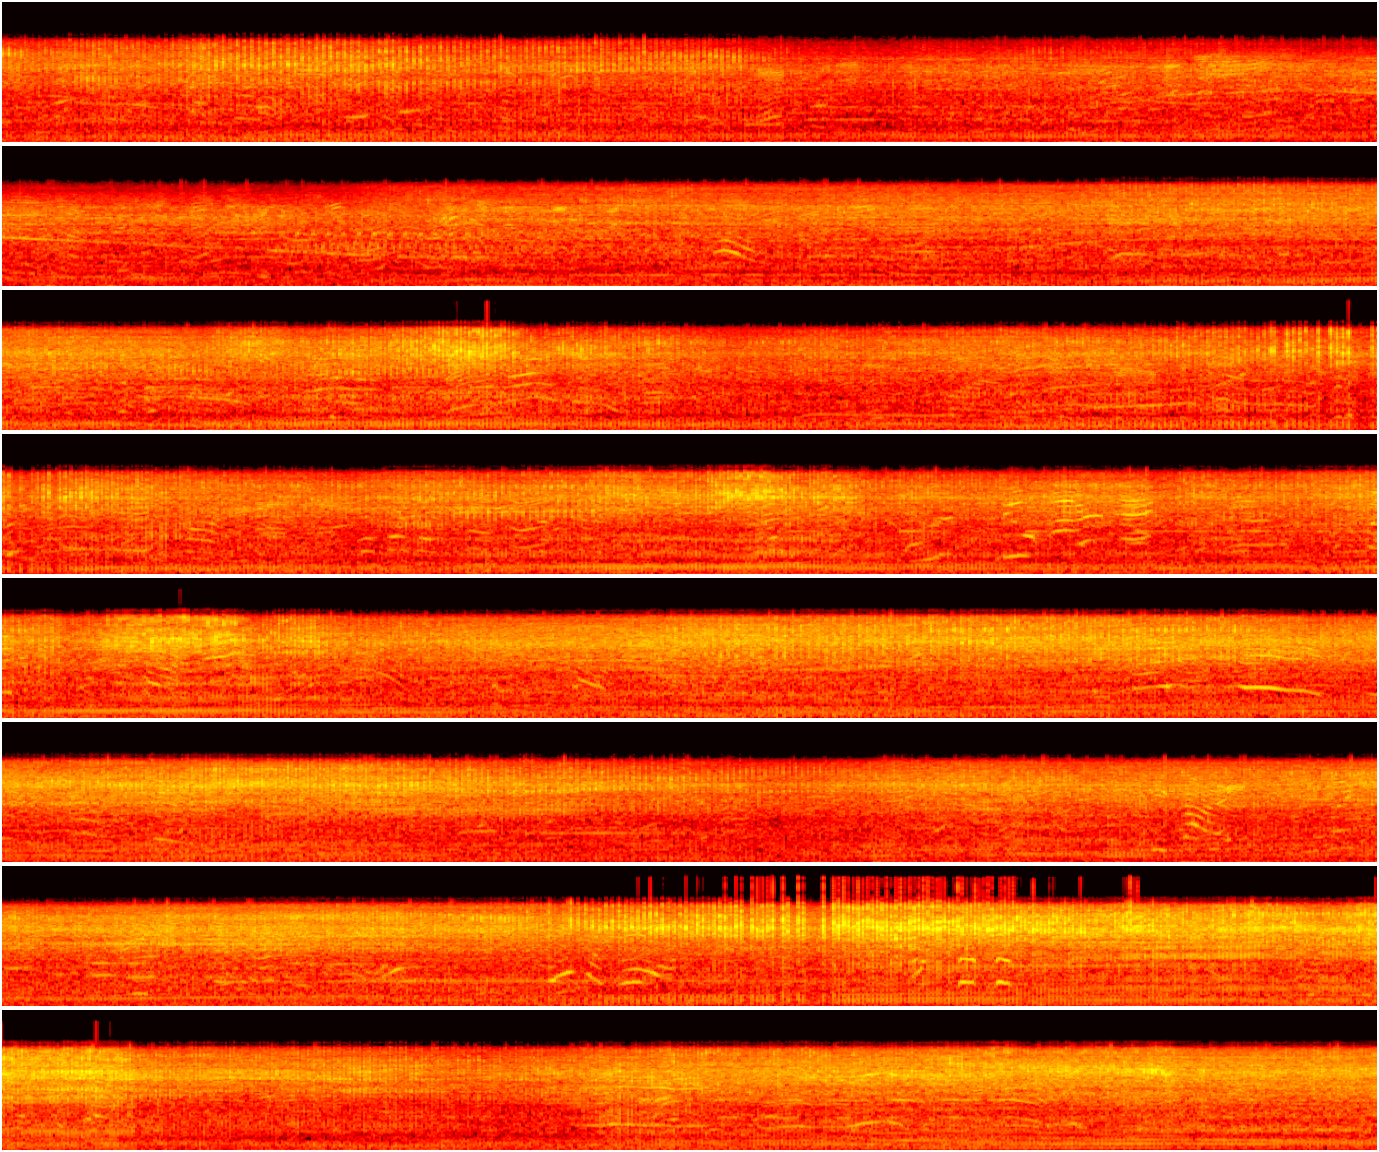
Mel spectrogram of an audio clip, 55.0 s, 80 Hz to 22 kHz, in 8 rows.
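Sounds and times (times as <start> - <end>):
mini bike engines running: 0.0 - 55.0.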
